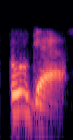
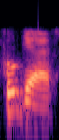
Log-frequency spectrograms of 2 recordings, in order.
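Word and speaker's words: fougasse: uh 50 gallon drums of what they called food gas i think it's spelled f-o-u-g-a-s-s-e that's a french term food gas which is basically it's it's a gasoline mixed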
